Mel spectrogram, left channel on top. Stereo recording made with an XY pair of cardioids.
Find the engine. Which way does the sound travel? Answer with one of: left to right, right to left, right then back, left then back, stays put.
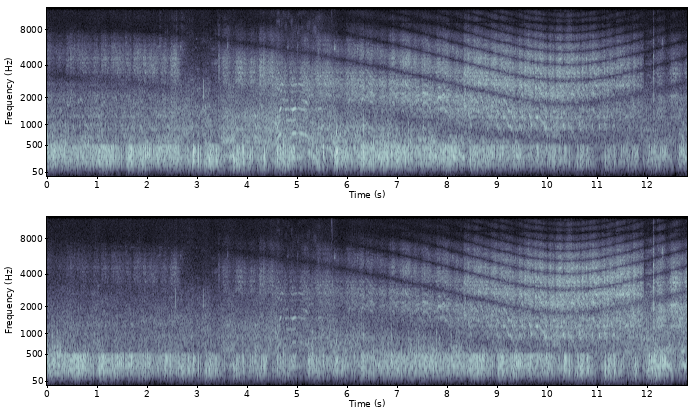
left to right.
